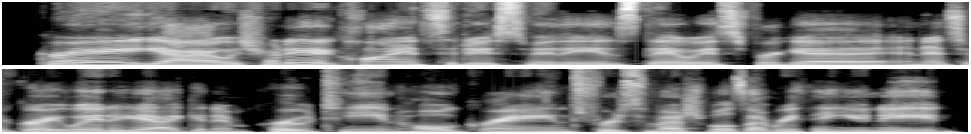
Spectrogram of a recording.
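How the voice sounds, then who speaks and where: Talking at a very fast pace with hardly any pauses, a woman with a Southern accent uses a medium pitch and ordinary pitch variation against a quiet background. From US South, South Carolina. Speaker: podcast host, registered dietitian. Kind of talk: scripted episode intro; casual interview chat.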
